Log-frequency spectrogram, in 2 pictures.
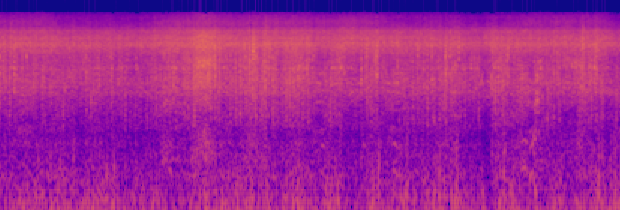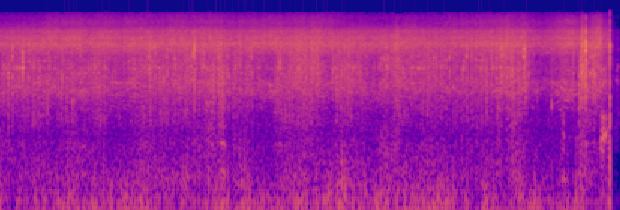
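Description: Wind buffeting an action-camera microphone on a mountain bike descending fast, with the tyres rolling over a packed dirt trail and scattered small knocks and rattles from the bike.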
